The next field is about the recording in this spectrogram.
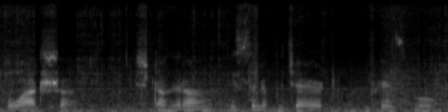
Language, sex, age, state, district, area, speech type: Urdu, male, 30-45, Uttar Pradesh, Mau, urban, spontaneous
